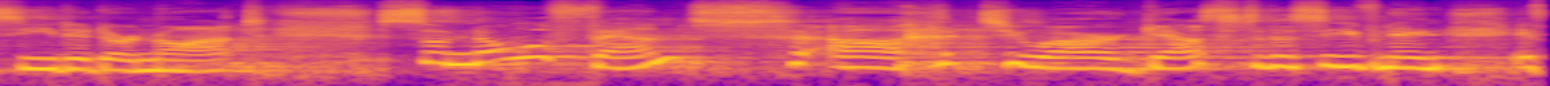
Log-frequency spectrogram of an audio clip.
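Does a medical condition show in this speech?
No.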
